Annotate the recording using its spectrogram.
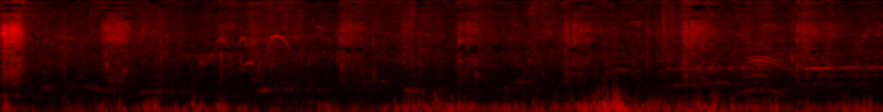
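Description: Outdoor ambience: indistinct low voices and rumble, with a few short, high, gliding calls scattered through it.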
